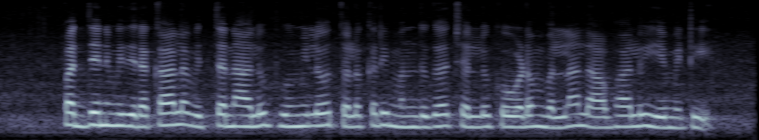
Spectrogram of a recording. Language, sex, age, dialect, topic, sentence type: Telugu, female, 25-30, Central/Coastal, agriculture, question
